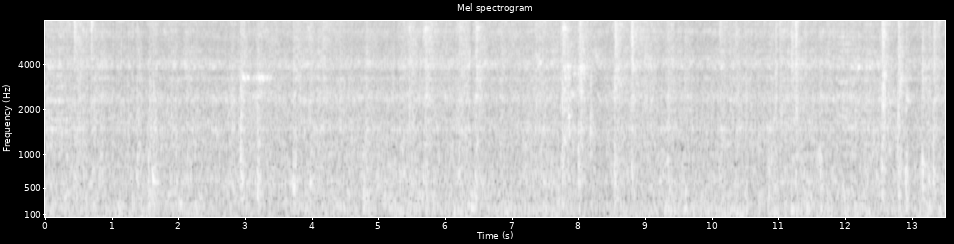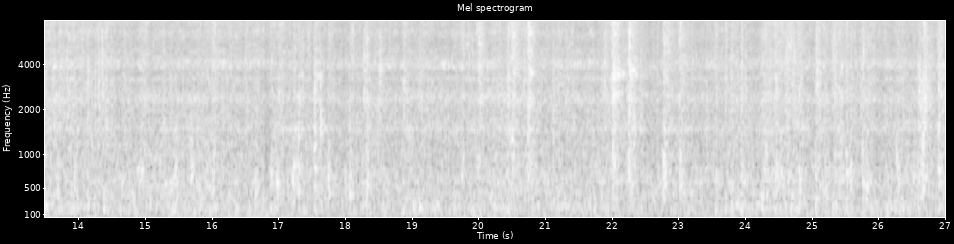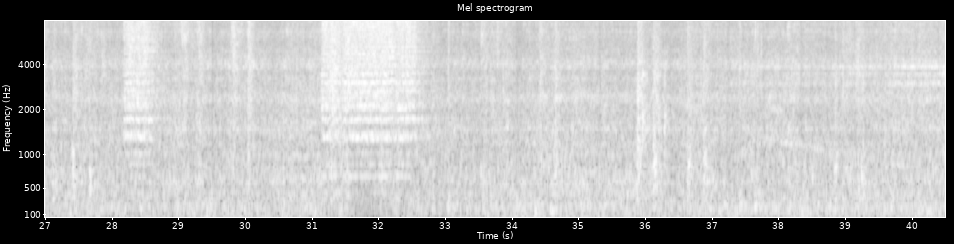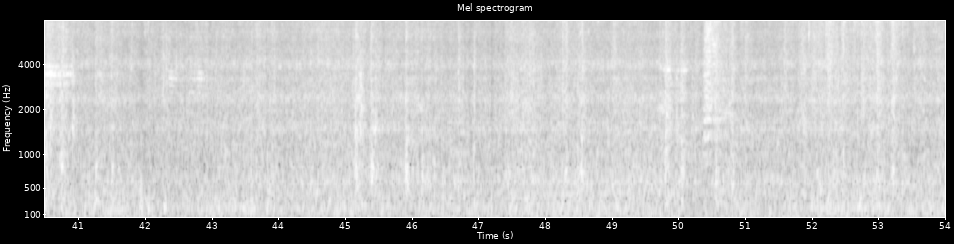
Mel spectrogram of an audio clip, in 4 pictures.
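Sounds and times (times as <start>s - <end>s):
train rumbling on track: 0.0s - 54.0s
train horn blasts: 28.2s - 28.8s, 31.1s - 32.9s, 39.8s - 41.0s.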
